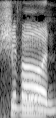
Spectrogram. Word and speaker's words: Siobhan: See, it was even it even came up when I started to when I typed in how to pronounce. It's Siobhan.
